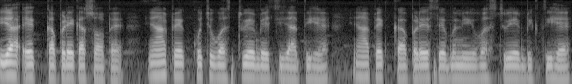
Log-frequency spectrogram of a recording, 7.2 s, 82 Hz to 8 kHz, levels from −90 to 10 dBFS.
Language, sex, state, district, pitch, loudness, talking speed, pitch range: Hindi, male, Chhattisgarh, Kabirdham, 115 Hz, -22 LUFS, 170 wpm, 110-120 Hz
